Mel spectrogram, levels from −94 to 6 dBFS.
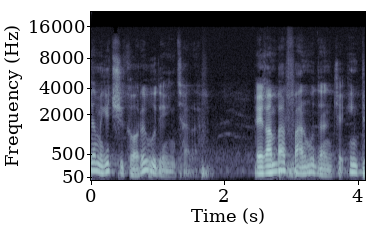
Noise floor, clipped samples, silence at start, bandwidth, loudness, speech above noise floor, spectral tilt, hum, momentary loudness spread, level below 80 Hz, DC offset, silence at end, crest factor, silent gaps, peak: -52 dBFS; under 0.1%; 0 s; 15.5 kHz; -25 LUFS; 27 dB; -5.5 dB/octave; none; 18 LU; -58 dBFS; under 0.1%; 0 s; 22 dB; none; -4 dBFS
